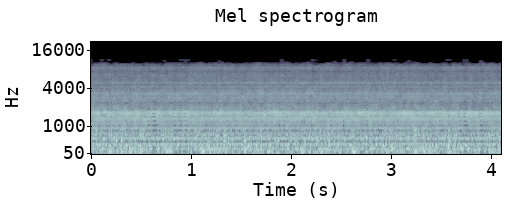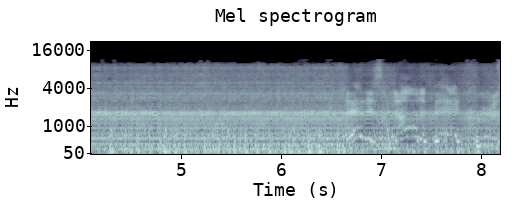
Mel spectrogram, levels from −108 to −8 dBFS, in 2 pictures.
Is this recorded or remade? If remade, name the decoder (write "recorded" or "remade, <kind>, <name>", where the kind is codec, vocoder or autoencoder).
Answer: remade, vocoder, Vocos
